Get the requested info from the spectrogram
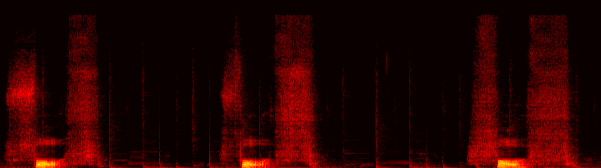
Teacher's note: four ends in a vowel sound, so we just add the TH sound after it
